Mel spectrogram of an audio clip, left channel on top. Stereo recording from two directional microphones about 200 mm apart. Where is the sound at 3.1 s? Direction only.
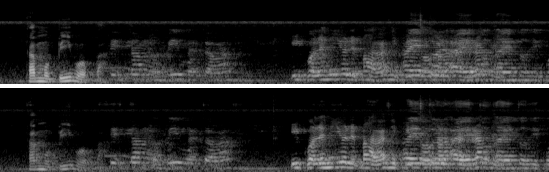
45° right (ahead or behind).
